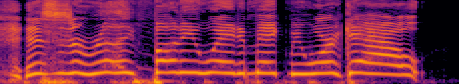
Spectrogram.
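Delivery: shrill, very high calling-out yell, screaming. Retelling running after the escaped dog: retelling own screaming. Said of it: "I'm screaming".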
